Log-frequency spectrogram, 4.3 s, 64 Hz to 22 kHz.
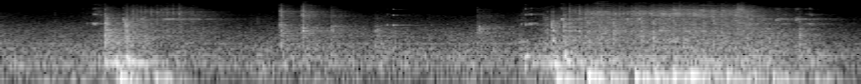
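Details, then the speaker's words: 1968 Benelli Mojave 260 single-cylinder, stored over two decades, first kicks after fuel added: two kicks bring a few low pops and a brief splutter that dies; fires briefly but won't keep running. A stuck slide or dirty carburetor is suspected. "yeah I think my slide may be stuck come on come on you heard it oh that was just give me hope ah it's coming"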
